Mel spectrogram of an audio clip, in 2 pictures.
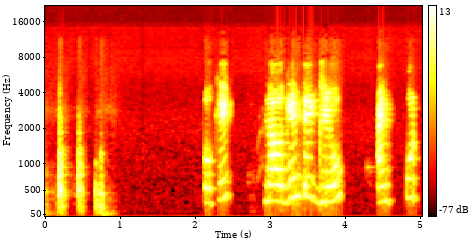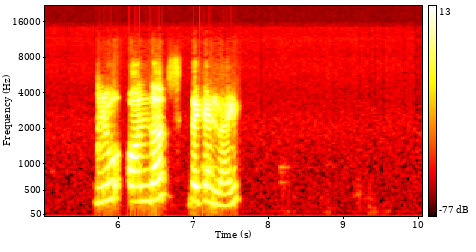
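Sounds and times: knocks on a tabletop: 0.0s - 1.0s.

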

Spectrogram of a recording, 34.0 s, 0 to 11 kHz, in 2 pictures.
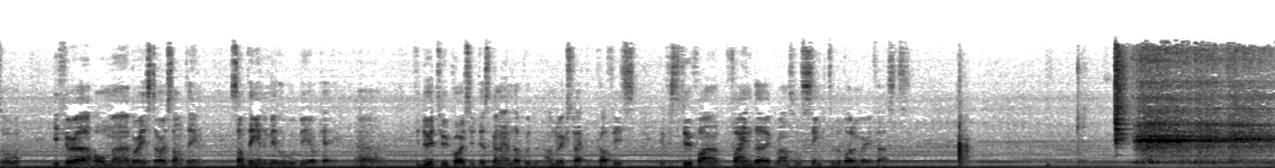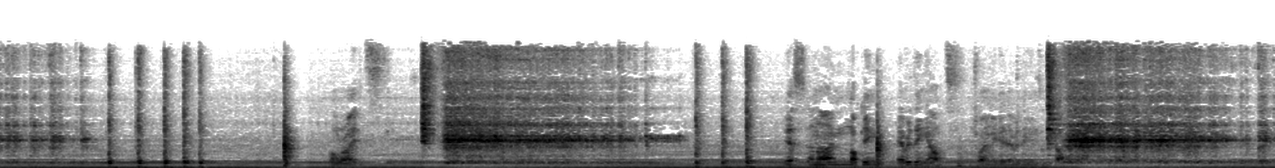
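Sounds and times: coffee grinder motor hum: 6.6s - 21.4s, 22.1s - 28.0s, 29.8s - 34.0s
beans grinding rush: 14.9s - 18.3s, 22.6s - 26.1s, 31.0s - 34.0s.

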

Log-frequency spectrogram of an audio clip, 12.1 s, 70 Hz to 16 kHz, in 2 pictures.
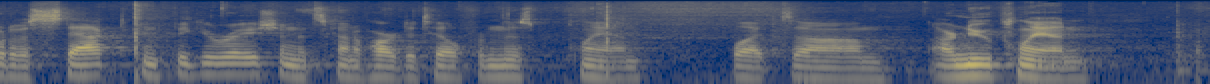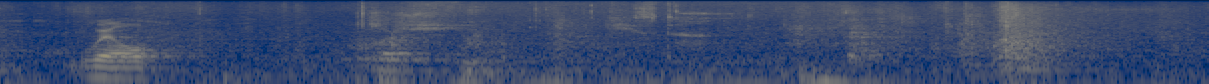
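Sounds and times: soft murmured voice: 7.8s - 9.8s
poster board rustling and bumping: 10.0s - 12.0s.

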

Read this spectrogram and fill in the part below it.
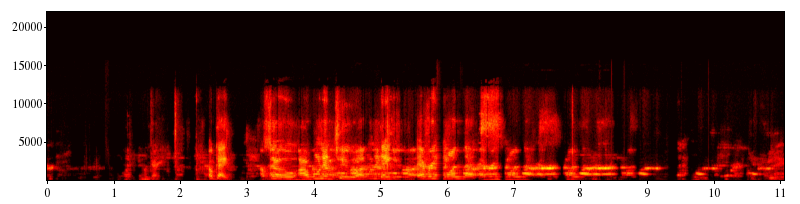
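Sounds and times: broken echoing voice: 2.6s - 11.0s.

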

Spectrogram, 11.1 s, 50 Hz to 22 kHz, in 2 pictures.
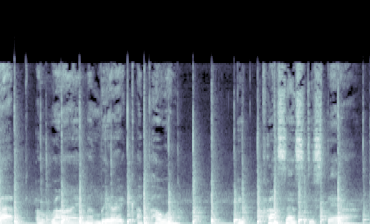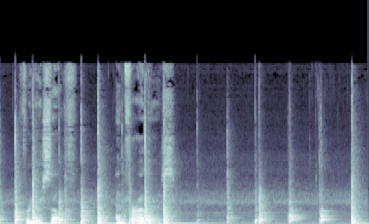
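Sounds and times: deep drum beat with low boom: 0.0s - 9.7s, 10.8s - 11.0s.

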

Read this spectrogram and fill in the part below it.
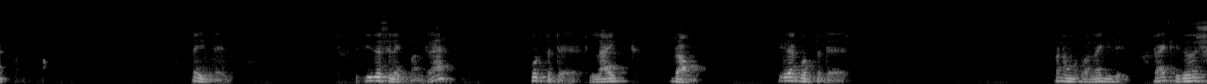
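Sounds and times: person speaking: 1.9s - 2.4s, 3.4s - 8.6s, 10.5s - 12.0s
computer mouse clicks: 2.5s - 3.5s, 6.6s - 7.8s, 8.6s - 10.2s.

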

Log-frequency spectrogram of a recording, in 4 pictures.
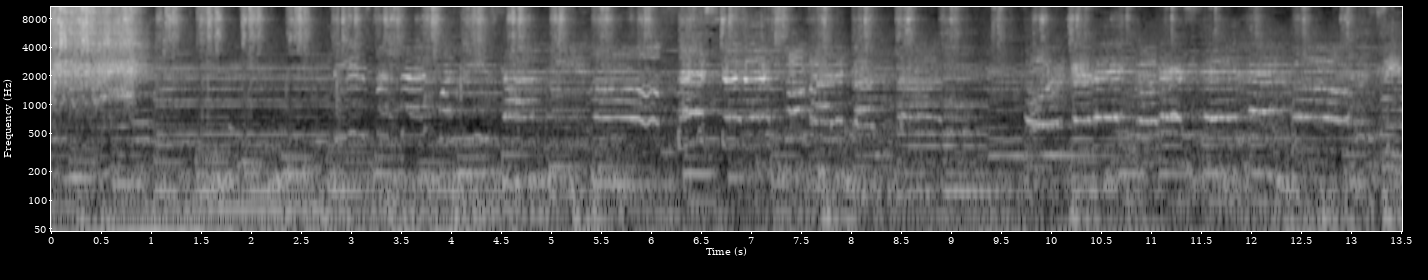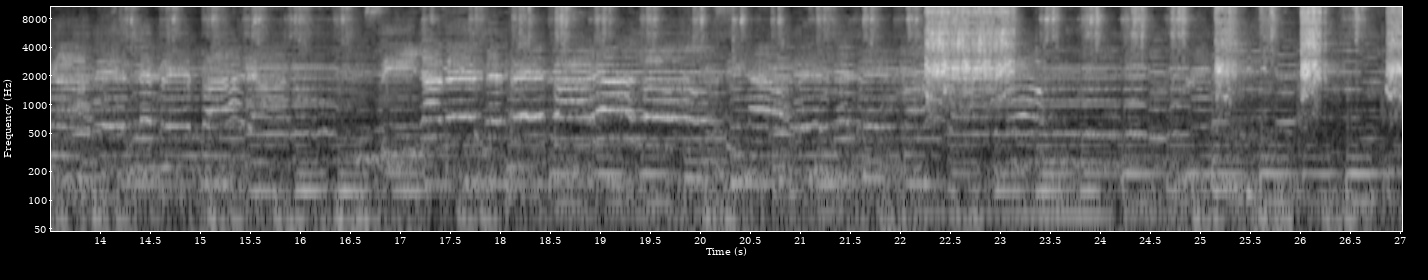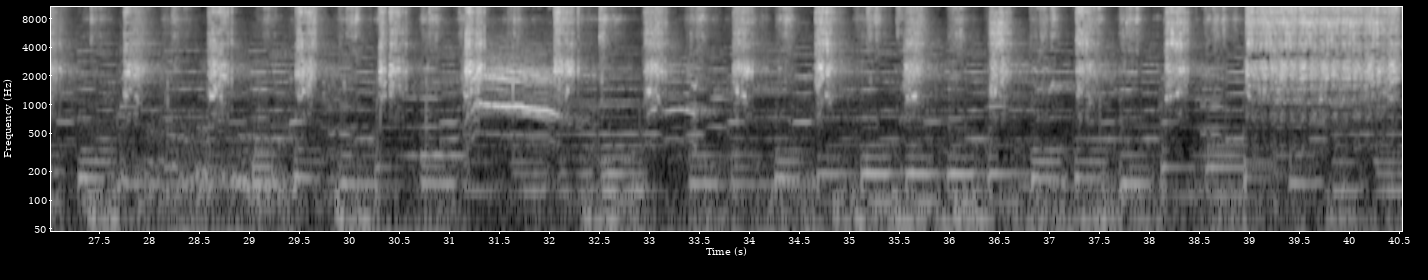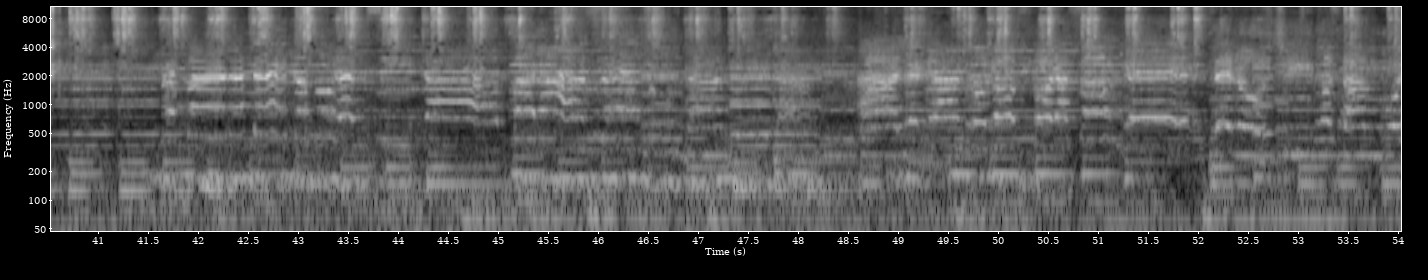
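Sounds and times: sharp percussive strokes: 0.0s - 2.6s, 22.2s - 41.4s
harp and violin folk dance music: 0.0s - 54.0s.

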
